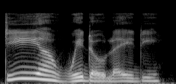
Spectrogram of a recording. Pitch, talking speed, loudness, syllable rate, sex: 180 Hz, 100 wpm, -16 LUFS, 3.1 syllables/s, female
